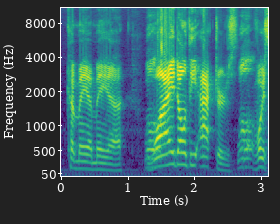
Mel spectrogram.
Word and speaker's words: Kamehameha: should play it again some people have said that you pronounce Kamehameha as Kamehameha but I've always found it you pronounce it like that when you are saying the name of it to somebody but when you use it as an attack you do Kamehameha and if you're supposed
